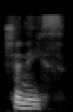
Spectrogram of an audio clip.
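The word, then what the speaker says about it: Shanse: Senise.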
